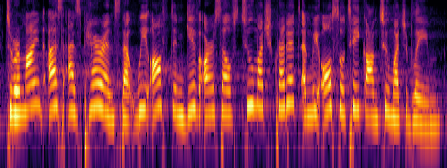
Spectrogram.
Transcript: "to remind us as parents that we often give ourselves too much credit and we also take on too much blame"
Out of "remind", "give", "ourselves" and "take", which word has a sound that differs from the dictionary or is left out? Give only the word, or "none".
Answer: none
